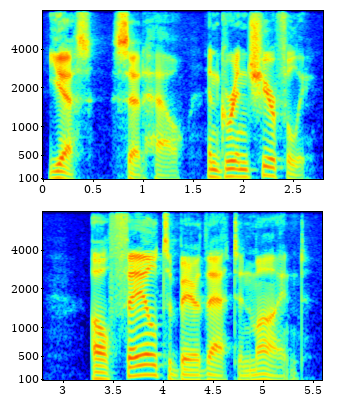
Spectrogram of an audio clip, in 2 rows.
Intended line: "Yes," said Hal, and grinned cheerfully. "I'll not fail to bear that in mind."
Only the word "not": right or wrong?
wrong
